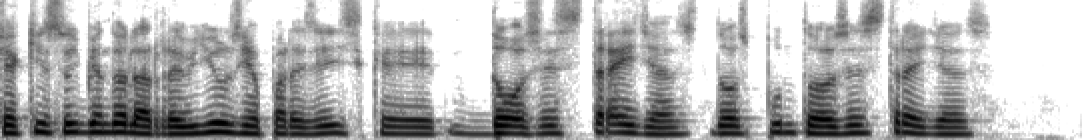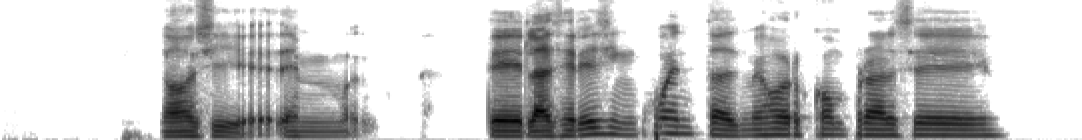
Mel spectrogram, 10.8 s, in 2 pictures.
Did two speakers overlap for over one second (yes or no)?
no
